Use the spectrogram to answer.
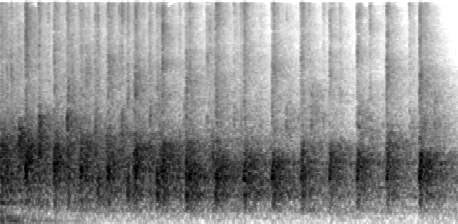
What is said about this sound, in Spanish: Dale un aplauso a Dios porque Él está aquí.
